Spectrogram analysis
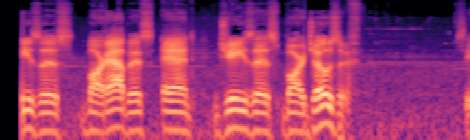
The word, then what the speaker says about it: Barabbas: And like I mentioned earlier, that really wasn't how they pronounced his name. What the part that they were pronouncing was Bar-Abbas. But the oldest Bible manuscript says that his first name was Jesus. He was Jesus. The Bar means son of Abbas.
